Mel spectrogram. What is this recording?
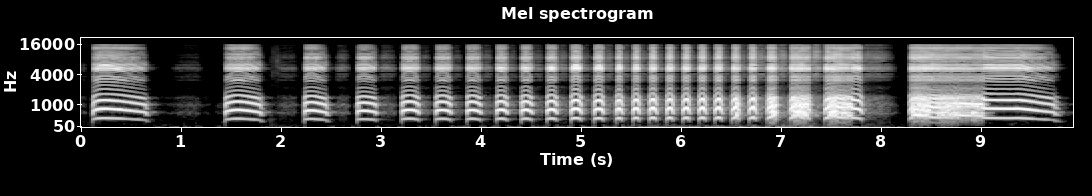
rubber chicken03
A toy rubber chicken
honking, honk, toy, screaming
